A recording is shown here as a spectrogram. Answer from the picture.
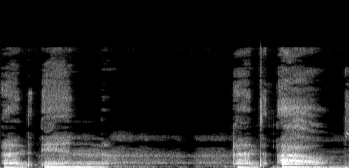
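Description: A woman's soft, breathy voice gives two short, drawn-out breathing cues about three seconds apart, one at the start and one near the end.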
